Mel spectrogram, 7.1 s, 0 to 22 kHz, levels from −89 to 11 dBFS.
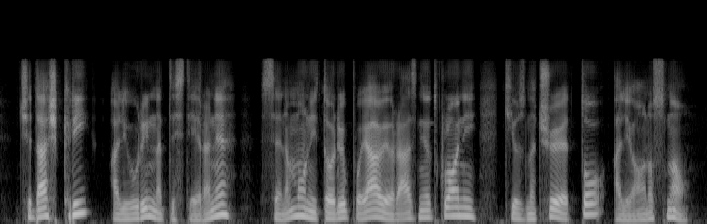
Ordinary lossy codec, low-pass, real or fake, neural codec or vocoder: none; 7.2 kHz; fake; codec, 16 kHz, about 1 kbps, DyCAST, with the encoder's durations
